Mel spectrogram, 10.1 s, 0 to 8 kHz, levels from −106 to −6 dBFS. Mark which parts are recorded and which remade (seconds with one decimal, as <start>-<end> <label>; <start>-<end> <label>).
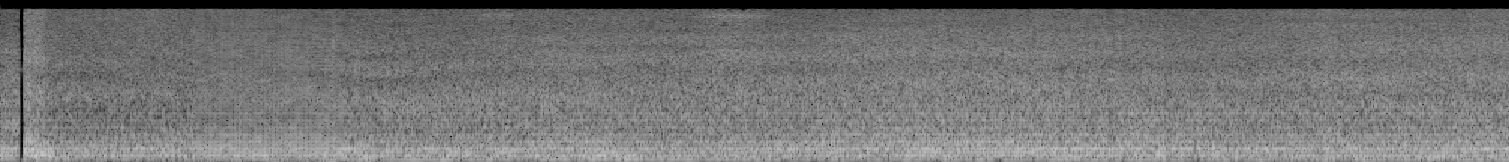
0.0-1.3 recorded; 1.3-2.3 remade; 2.3-10.1 recorded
